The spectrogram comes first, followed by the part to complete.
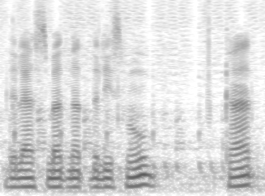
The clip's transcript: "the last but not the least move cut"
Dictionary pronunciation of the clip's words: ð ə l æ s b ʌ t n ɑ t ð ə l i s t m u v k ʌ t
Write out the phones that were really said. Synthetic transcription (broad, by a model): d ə l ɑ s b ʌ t n ɑ t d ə l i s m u b k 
